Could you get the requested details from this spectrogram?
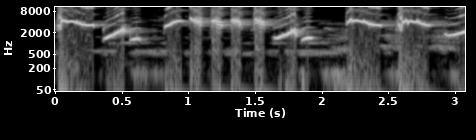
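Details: Oriental magpie-robin singing vigorously, used as a tutor recording to provoke silent, sluggish magpie-robins into singing: loud whistled notes sweeping down and up, interleaved with harsh rasping bursts in quick phrases with short pauses.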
